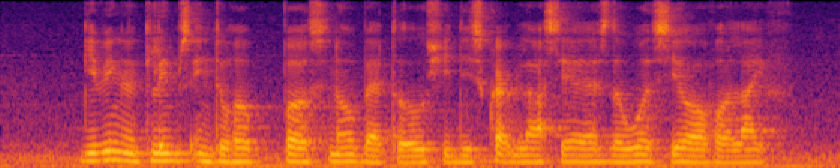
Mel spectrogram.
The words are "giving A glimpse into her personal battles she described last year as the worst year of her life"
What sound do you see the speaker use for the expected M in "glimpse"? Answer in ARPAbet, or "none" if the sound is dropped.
M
